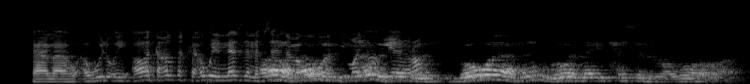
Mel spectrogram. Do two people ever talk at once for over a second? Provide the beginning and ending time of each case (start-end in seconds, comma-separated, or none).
2.6-4.3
